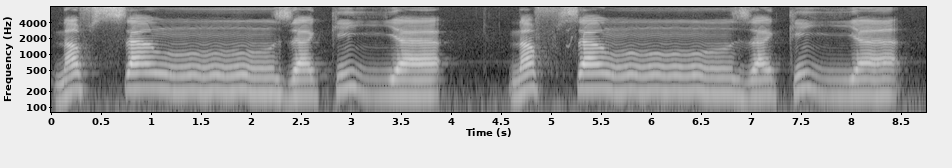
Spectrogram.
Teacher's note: Makanya hati-hati untuk melafalkan huruf ya dan wawu musyaddadah, ya, dengan suara ditekan, jangan sampai suaranya seperti pelafalan idgham bi gunnah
